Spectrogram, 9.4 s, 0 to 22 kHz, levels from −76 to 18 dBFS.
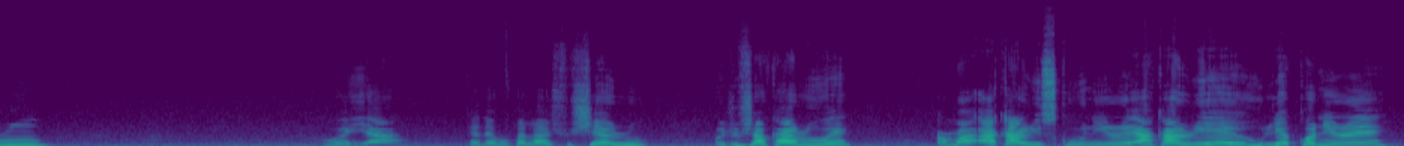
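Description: Nothing in this speech recording points to a problem in the audio chain, and the only thing underneath the talking is a bit of room noise sitting about 22 dB below it, which is simply part of where the microphone was.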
